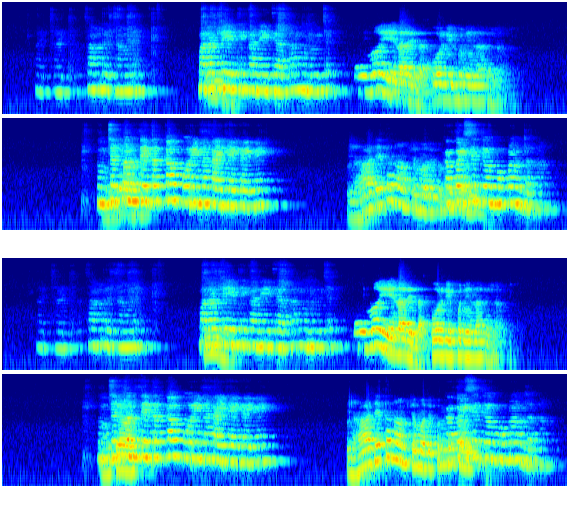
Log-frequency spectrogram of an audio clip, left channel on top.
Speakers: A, in the centre; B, on the right (about 45°).
A: अच्छा अच्छा चांगलं हाय चांगल हाय मला
B: हम्म
A: वाटलं येते का नाही ते आता म्हणून
B: नाही मग येणार आहे ना पोरगी पण येणार आहे ना
A: तुमच्यात
B: मग तेव्हा
A: पण देतात का पोरींना काय काय काय काय
B: हा देता ना आमच्या मध्ये पण
A: का
B: देता
A: पैसेच
B: बाई
A: देऊन मोकळ होऊन जाता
